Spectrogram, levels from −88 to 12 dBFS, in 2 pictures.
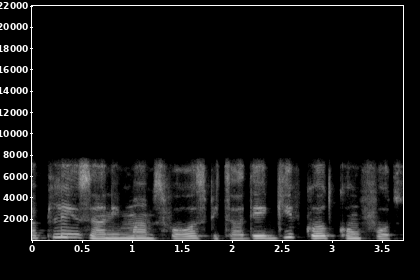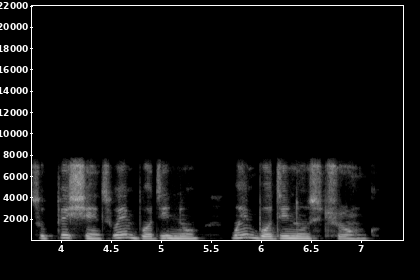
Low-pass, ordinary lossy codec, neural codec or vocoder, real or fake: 7.2 kHz; Opus, 24 kbps; vocoder, 44.1 kHz, 128 mel bands every 512 samples, BigVGAN v2; fake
